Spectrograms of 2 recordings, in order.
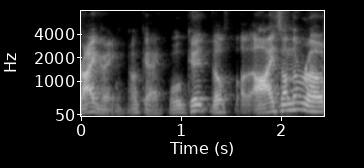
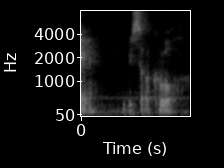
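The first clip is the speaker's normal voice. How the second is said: whispered aside; 14 semitones lower, 19 dB quieter than usual. Real, not acted.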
